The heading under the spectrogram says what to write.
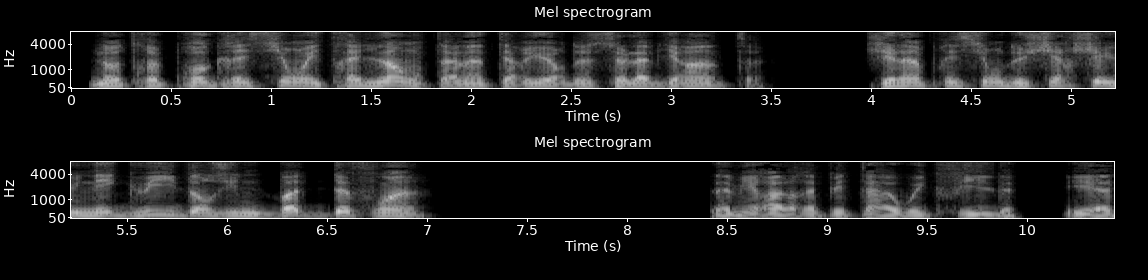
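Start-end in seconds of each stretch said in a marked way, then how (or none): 0.1-7.0 docteur Brown. A narrator's reading. Brown speaks.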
